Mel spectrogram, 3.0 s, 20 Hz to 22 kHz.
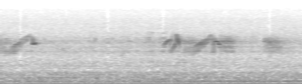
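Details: Superb starling on a live camera at an African river, 19 July 2018: a few clear arched whistles that rise and fall, spaced over three seconds, above a steady low hum.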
